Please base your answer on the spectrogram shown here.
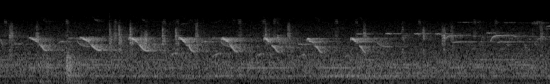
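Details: Parent house wrens at a nest box, coaxing the last two of five nestlings to fledge into a nearby dense hemlock, give a quick series of high notes that slur downward, about eight in four seconds, over a low background hiss.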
